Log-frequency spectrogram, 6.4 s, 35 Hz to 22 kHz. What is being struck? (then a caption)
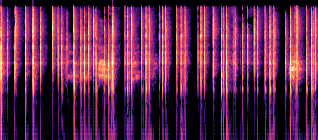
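Painted wooden box. A flat, pink, painted wooden box with a printed figure on its lid is held in both hands and tapped quickly on its hollow body with long nails. About 38 sharp, dry clicks come in fast clusters with brief pauses between them, each carrying a hollow midrange knock around 1.2 kHz and a bright edge. Each click dies away almost instantly.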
